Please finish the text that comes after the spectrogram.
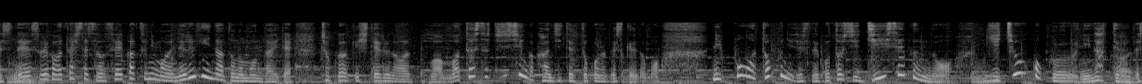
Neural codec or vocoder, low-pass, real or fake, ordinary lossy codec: none; 7.2 kHz; real; none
